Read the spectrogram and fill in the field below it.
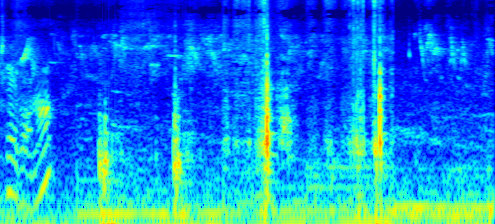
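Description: A knife chops on a wooden board.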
